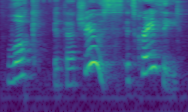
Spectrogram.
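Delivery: slow, amazed, loud delight; excited. Real, not acted. Cook marvelling at her own chicken, loud and amazed.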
